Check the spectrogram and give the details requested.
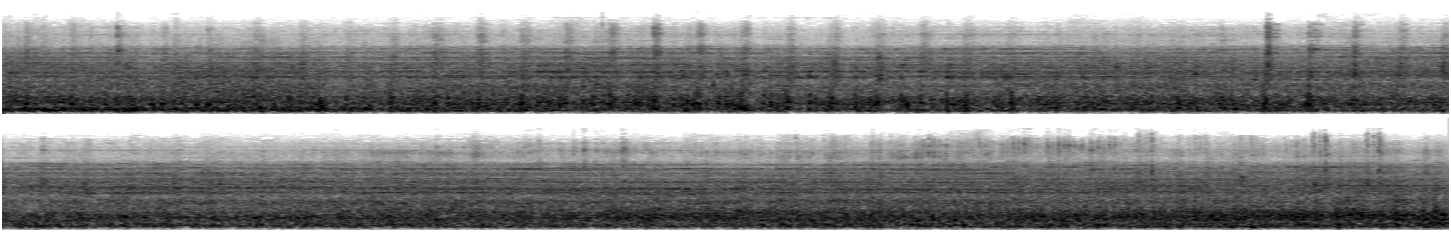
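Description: CSX manifest freight train's tank cars and boxcars rolling past at steady speed: a continuous rumble and clatter of steel wheels on the rails.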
